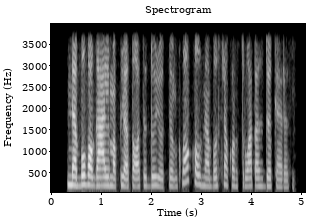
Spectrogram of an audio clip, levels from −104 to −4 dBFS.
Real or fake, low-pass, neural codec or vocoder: real; 3.6 kHz; none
